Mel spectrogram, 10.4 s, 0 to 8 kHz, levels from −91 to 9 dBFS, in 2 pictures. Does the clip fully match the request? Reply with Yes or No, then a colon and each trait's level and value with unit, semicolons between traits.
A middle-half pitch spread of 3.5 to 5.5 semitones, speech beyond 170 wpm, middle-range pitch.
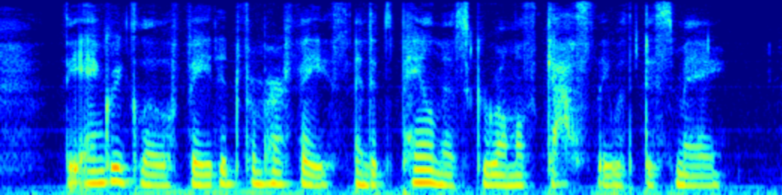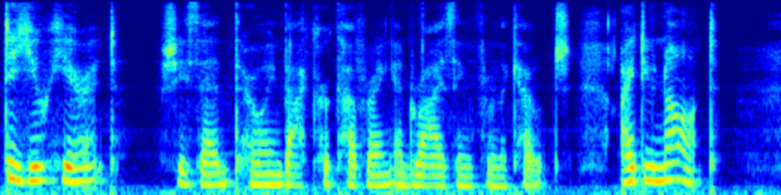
Yes: average, 4.2 semitones; average, 190 wpm; medium, 165 Hz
